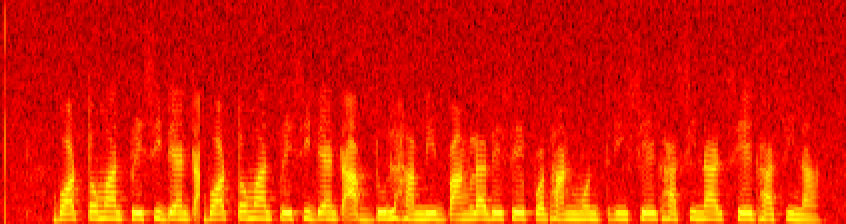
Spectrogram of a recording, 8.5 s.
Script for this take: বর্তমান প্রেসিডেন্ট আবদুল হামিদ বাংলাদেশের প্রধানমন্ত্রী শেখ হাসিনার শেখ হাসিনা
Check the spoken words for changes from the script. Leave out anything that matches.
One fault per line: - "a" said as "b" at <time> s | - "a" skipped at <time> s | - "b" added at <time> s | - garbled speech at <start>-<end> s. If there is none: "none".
- "বর্তমান প্রেসিডেন্ট" added at 2.0 s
